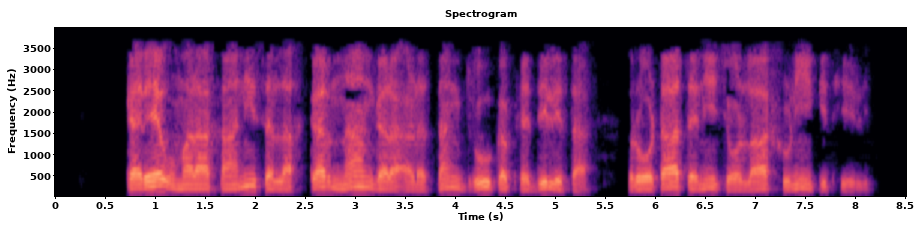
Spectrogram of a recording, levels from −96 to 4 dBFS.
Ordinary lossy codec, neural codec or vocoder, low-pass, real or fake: MP3, 24 kbps; none; 3.6 kHz; real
